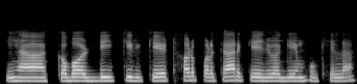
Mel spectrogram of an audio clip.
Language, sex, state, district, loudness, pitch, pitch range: Bhojpuri, male, Bihar, Saran, -17 LUFS, 170 Hz, 160-175 Hz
